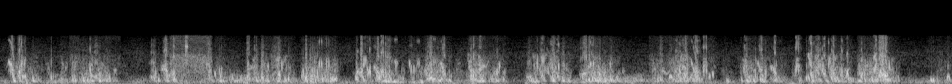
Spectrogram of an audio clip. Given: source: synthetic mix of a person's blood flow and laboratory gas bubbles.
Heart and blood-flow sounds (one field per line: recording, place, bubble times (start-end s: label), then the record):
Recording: Doppler ultrasound of blood flow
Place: subclavian vein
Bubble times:
0.05-1.20 s: bubbles
1.47-2.42 s: bubbles
2.47-2.96 s: bubbles
2.99-3.42 s: bubbles
3.53-4.57 s: bubbles
4.65-5.10 s: bubbles
5.25-5.75 s: bubbles
5.79-6.27 s: bubbles
6.49-7.17 s: bubbles
7.40-7.88 s: bubbles
7.93-9.02 s: bubbles
9.28-9.53 s: bubbles
From the record:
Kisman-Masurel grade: 444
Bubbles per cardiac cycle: continuous sound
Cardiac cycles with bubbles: 100%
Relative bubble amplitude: maximal (0.775 to 0.999)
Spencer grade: 4 (maximum detectable bubble signal sounding continuously throughout systole and diastole of every cardiac period, and overriding the amplitude of the normal cardiac signals)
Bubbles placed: anywhere in the cardiac cycle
